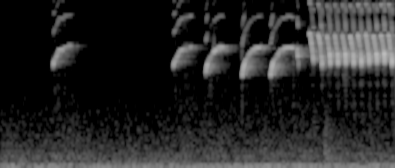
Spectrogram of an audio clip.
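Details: Young canary perched free on a person's hand singing: a few sparse upward whistled notes, then a run of rising sweeps building into a fast, dense high trill at the end.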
